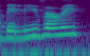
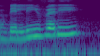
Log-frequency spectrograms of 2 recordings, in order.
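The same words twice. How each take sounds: First: It is said with an English accent. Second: It is said with a Brazilian Portuguese accent. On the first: This is not how people actually say it. The speaker calls it wrong. "ninguém vai falar delivery" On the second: This is how people actually say it. The speaker calls it right. "vai falar delivery"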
